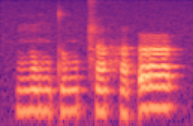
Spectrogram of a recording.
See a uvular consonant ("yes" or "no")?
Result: no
